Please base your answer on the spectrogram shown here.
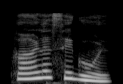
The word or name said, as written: ಕಾಳಸೆಗೊಳ್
